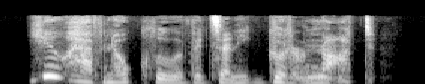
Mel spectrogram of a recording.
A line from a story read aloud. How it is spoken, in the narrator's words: snorted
